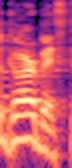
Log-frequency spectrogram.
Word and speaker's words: Garbacz: And then we'll, so Angela Garbacz, is that the way you pronounce it? – That's actually perfect.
